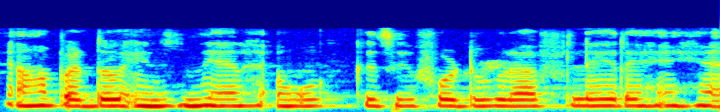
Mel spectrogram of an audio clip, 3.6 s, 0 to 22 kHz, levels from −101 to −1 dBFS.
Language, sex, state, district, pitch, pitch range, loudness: Hindi, female, Punjab, Pathankot, 230 Hz, 225-235 Hz, -15 LUFS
